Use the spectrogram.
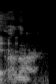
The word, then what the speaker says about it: Adán: Because The in accent, Spanish, because it's like the Spanish version of the name. Yeah. It's Adán. So it has a little Adán. accent.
